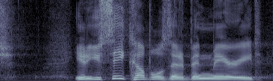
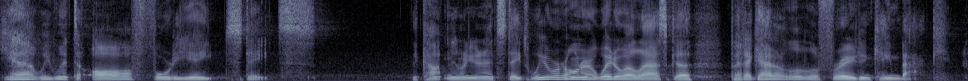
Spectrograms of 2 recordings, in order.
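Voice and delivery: mock quiet mutter under the breath, quieter; 4 dB quieter than usual. Retelling what a quiet uncle said at a funeral: imitating someone speaking under his breath. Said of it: "kind of says under his breath".

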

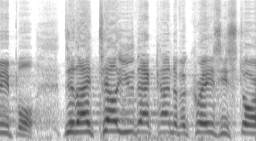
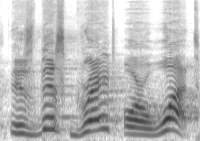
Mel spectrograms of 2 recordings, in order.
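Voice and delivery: plain

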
